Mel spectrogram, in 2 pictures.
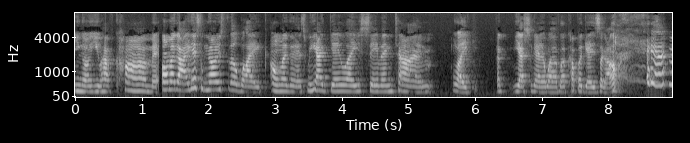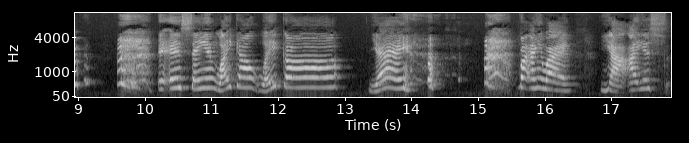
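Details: Woman, almost 26, with cerebral palsy and a self-reported speech impairment; she also reports a visual impairment; dysarthric speech in cerebral palsy.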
